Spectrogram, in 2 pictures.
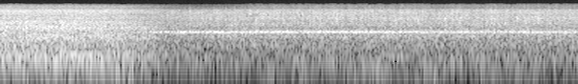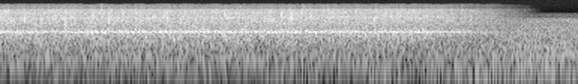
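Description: A small stream trickles over rocks.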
